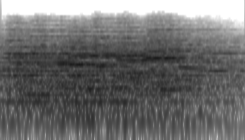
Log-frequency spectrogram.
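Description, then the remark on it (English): The church bells of Westminster Abbey in London peal continuously on V-Day, a dense wash of overlapping ringing tones that swells slightly and then fades a little, sounding full and resonant with no voices present. “Those are the bells of victory ringing on V-Day in Westminster Abbey, London.”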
